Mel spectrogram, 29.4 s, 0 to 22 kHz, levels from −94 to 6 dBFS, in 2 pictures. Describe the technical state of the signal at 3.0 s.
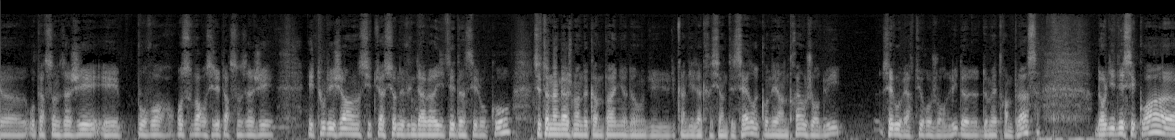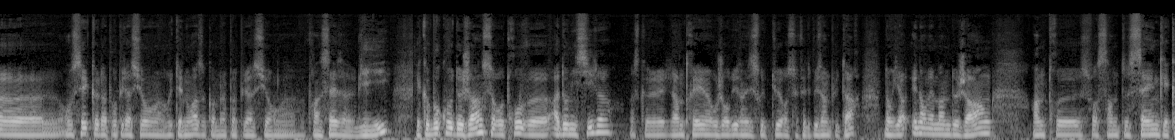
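At 3.0 s the signal is intact, with no audible dropout, distortion, glitch or other technical fault at that point.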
